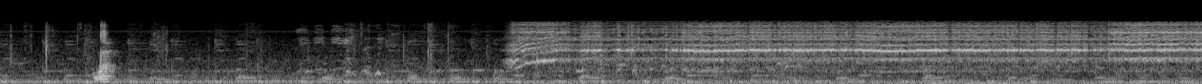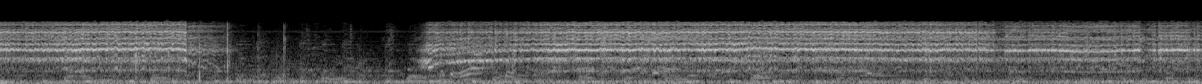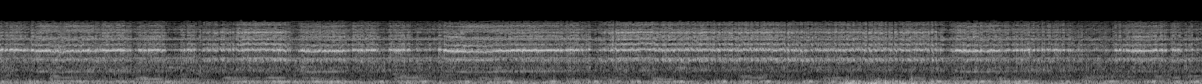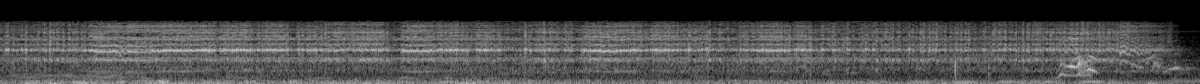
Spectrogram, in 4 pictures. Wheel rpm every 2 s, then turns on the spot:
0, 0, 50, 160, 160, 170, 150, 20, 100, 160, 170, 170, 170, 160, 170, 170, 170, 170, 170, 160, 170, 170, 170, 130.
none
